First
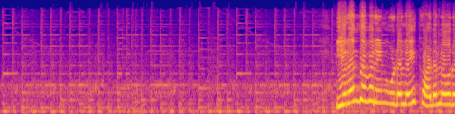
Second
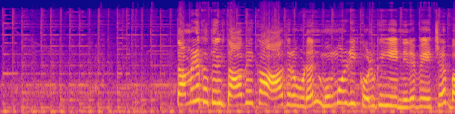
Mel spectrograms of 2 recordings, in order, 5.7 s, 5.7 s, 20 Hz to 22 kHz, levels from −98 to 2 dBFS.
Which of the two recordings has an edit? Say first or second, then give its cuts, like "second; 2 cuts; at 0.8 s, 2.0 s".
first; 1 cut; at 1.9 s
